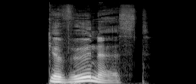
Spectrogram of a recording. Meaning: second-person singular subjunctive I of gewöhnen
- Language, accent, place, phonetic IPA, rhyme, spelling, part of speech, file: German, Germany, Berlin, [ɡəˈvøːnəst], -øːnəst, gewöhnest, verb, De-gewöhnest.ogg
